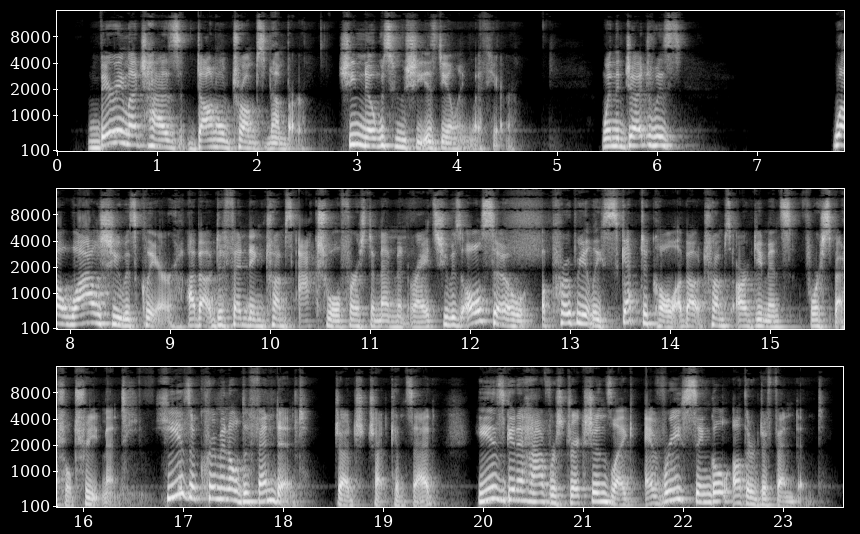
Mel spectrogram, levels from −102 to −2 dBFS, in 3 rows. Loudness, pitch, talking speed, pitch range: -16 LUFS, 190 Hz, 155 wpm, 160-235 Hz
